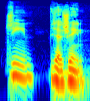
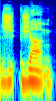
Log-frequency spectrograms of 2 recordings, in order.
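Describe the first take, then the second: First: The name has an English pronunciation. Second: The name has a French pronunciation.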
